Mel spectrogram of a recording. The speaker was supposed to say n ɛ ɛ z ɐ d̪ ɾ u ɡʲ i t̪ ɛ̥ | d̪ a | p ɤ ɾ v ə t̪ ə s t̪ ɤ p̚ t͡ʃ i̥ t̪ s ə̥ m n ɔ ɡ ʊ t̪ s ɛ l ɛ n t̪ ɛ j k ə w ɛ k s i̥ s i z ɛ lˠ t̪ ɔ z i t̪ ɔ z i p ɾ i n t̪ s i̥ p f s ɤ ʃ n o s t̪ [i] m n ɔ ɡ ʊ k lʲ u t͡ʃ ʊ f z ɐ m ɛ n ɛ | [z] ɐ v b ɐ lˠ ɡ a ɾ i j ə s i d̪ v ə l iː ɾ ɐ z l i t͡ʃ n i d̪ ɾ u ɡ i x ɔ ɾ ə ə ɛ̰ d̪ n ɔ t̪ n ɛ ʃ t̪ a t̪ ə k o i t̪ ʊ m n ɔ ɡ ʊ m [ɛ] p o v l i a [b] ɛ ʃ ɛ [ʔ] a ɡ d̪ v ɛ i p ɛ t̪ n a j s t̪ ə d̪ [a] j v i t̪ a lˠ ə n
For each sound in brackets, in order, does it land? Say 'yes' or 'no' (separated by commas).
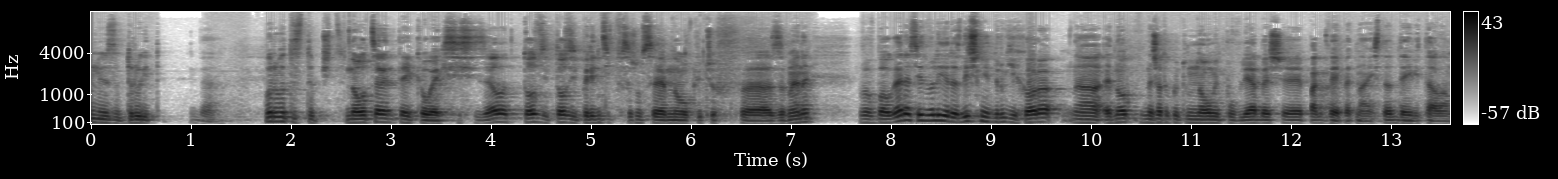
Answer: no, no, no, yes, no, no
